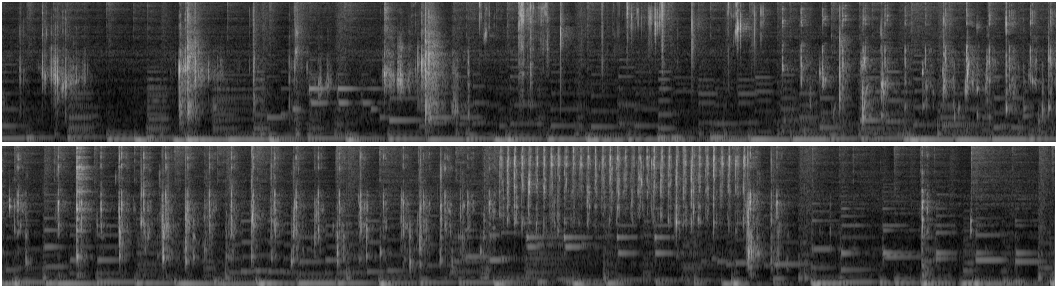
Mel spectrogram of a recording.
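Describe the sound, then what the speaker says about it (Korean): Eggs are beaten in a bowl for steamed eggs, a long run of quick, wet, squishing whisk strokes, close and steady in rhythm, with a few louder clinks against the bowl. "계란을 먼저 풀어주세요."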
